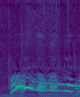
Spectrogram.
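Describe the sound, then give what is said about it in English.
A man's voice imitates a dog's howl, a single drawn-out wavering cry that rises sharply, then slowly falls and fades, loud with no other talking. “And that's not a dog, that's my voice.”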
